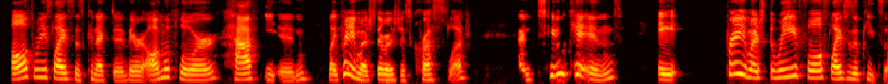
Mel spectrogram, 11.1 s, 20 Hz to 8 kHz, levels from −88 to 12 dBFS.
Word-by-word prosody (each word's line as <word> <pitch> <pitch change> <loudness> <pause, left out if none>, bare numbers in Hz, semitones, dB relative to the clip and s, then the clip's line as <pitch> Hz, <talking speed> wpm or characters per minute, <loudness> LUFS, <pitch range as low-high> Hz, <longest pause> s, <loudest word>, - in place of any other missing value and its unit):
all 240 +8 +5
3 280 0 -4
slices 215 -7 +2
connected, 175 -6 -3
they 170 - -1
were 165 0 -2
on 185 +8 +1
the 285 - +1
floor, 190 -1 -1
half 210 +1 +3
eaten, 180 +4 -8 0.2
like, 180 - -1
pretty 390 -6 +4
much 170 -4 0
there 190 -1 +2
was 180 0 +1
just 170 -1 -10
crust 185 -1 -2
left, 250 +2 -6 0.7
and 190 0 -9
2 370 +5 +1
kittens 255 - -1 0.4
ate 385 +3 +4 0.6
pretty 390 0 +6
much 250 -3 +2
3 270 +5 +2
full 260 -6 +1
slices 225 -3 +2
of 200 - -2
pizza. 200 -4 -11
215 Hz, 160 wpm, -25 LUFS, 185-275 Hz, 0.7 s, pretty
